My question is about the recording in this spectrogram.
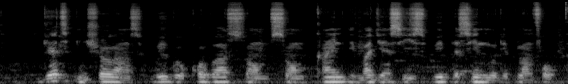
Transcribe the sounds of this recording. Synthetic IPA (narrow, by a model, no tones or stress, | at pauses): ɡɛtĩnʃɔɹãnsweɡokʰɔvasɔ̃msɔ̃mkʰãɪ̃ndimad͡ʒɛ̃nsiswepɛsĩnːodeplãnfɔ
